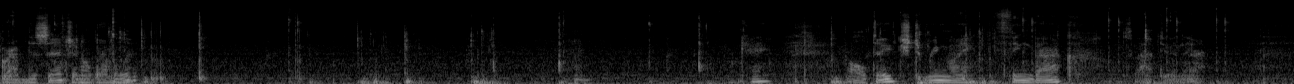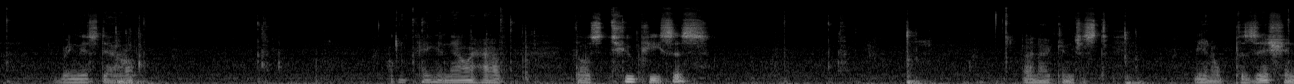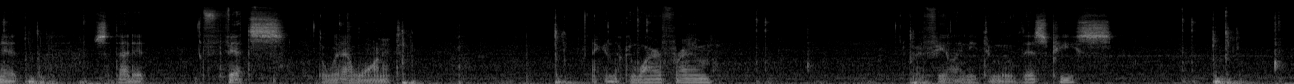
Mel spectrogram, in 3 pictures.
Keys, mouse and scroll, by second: 0.1 middle click, 1.2 ctrl+b, 3.7 alt+a, 4.1 Tab, 4.3-5.6 scroll down 5, 4.8 alt+a, 5.6 middle click, 6.6-7.8 scroll down 7, 7.9-8.3 scroll up 3, 9.2 alt+h, 9.8 alt+a, 10.2 click, 11.0 scroll down 1, 11.1 click, 11.5 x, 12.1 click, 13.0 click, 14.2 alt+a, 14.3 middle click, 15.8-17.0 scroll up 4, 17.0 click, 17.0 scroll up 1, 17.9 shift+click, 19.0 click, 20.5-21.1 scroll down 2, 20.8 middle click, 22.0 KP_1, 22.7-23.5 scroll up 4, 24.2 g, 26.3 alt+a, 26.4-26.7 scroll down 3, 26.7 middle click, 29.8 KP_7, 31.3 z, 33.4 click, 34.0-35.4 scroll up 4, 35.0 g, 38.1 alt+a, 38.3-38.7 scroll down 4, 38.5 middle click.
